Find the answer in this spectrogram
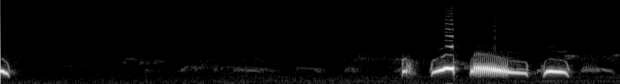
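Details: Spotted dove, male and female calls used in training decoy birds: a long near-silence, then one cooing phrase near the end with short clear coos around a long, rough, falling coo and a faint click.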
